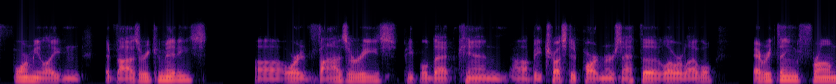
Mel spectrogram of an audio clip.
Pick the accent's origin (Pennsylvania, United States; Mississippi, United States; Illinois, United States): Mississippi, United States; Vicksburg; my hometown, Vicksburg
